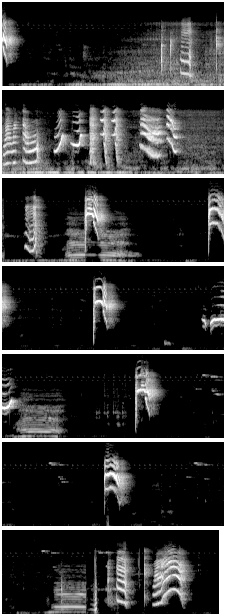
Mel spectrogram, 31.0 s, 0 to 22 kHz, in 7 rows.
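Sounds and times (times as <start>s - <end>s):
parrot raspy call: 3.2s - 8.1s, 10.5s - 11.0s
parrot screeching: 3.2s - 8.1s, 9.3s - 9.8s, 10.5s - 11.0s, 13.0s - 13.6s, 17.4s - 18.1s, 28.8s - 30.5s.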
